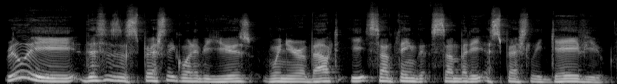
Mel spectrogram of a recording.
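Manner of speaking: ordinary delivery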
